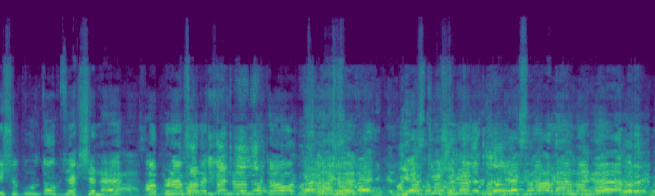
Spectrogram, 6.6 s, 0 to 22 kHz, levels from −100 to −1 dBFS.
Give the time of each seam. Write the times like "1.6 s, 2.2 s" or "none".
none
